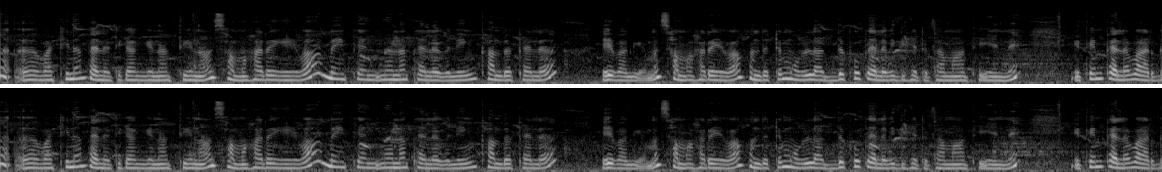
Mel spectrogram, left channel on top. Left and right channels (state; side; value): normal; both; correlation 0.42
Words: වටිනා පැල ටිකක් ගෙනත් තියෙනවා. සමහර ඒවා මේ පෙන්නන පැල වලින් කඳ පැල, ඒ වගේම සමහර ඒවා හොඳට මුල් අද්දපු පැල විදිහට තමයි තියෙන්නේ. ඉතින් පැල වර්ග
